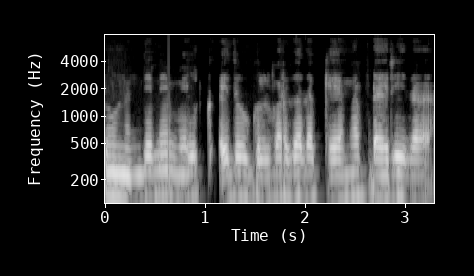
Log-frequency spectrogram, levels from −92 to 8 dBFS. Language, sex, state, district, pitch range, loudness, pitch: Kannada, male, Karnataka, Gulbarga, 110-120 Hz, -17 LUFS, 120 Hz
